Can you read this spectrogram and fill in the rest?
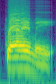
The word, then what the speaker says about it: Stamey: I think they spell R-A-N-D-A-L, I think. – Landon? – Randall. – Okay, and the last name? – Stamie, S-T-A-M-E-Y.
